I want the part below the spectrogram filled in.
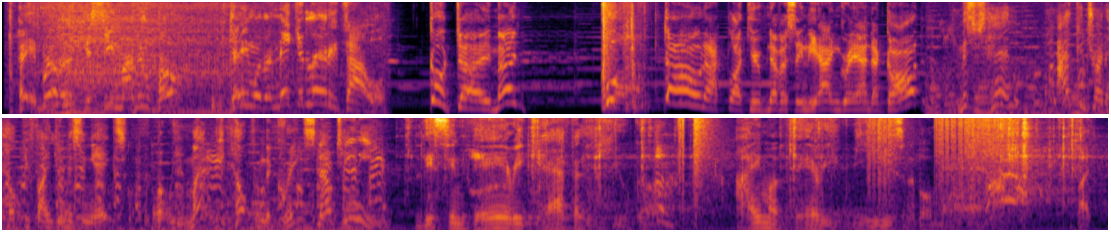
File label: Animation, Voice Over Artist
